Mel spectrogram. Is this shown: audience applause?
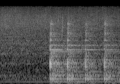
no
